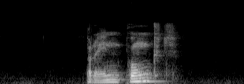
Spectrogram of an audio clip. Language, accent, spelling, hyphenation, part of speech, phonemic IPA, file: German, Austria, Brennpunkt, Brenn‧punkt, noun, /ˈbʁɛnˌpʊŋkt/, De-at-Brennpunkt.ogg
- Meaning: 1. focus, focal point (point at which reflected or refracted rays of light converge) 2. focus (point of a conic at which rays reflected from a curve or surface converge) 3. focus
